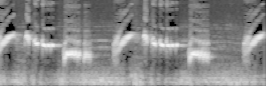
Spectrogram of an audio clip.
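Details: White-rumped shama singing in the kretekan style used to excite other shamas. A rising whistle slides down into falling notes, then a lower burry note. The phrase repeats about every two seconds.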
